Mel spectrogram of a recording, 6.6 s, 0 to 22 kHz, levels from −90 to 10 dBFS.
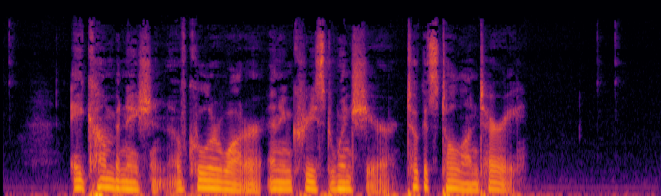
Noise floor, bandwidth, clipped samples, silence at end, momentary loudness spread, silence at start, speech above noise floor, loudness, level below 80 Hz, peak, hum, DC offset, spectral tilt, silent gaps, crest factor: -51 dBFS; 15 kHz; under 0.1%; 1.4 s; 8 LU; 0.7 s; 35 dB; -18 LUFS; -34 dBFS; -2 dBFS; none; under 0.1%; -5.5 dB/octave; none; 16 dB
